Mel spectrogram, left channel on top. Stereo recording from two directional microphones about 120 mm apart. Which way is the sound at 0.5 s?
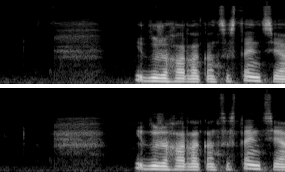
25° left (ahead or behind).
